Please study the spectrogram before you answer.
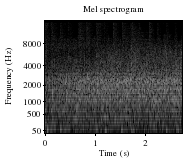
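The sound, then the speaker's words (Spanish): Applause for a band in a rehearsal space, a steady, dense wash of clapping that stays loud and even throughout, with no voices standing out. “Barro Piedra, un aplauso a Barro Piedra.”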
